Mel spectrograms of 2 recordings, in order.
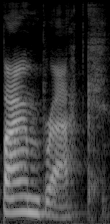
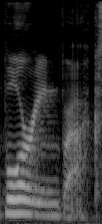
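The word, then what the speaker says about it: báirín breac: only boring in english it's barmbrack which is a bread is baram or is brac the bread that's what's called barnbrack barnbrack yeah but in irish we call it boring brack so i just always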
